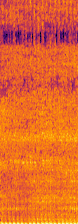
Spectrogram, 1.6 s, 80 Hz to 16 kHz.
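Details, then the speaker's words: Early-1990s Honda FourTrax TRX300 ATV, auction machine revived, idling after a 15-minute ride: crisp, even putter of about twelve beats a second, no misses or knocking; clean, healthy single-cylinder idle, "running perfect". "and this thing is running perfect this thing is running perfect"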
